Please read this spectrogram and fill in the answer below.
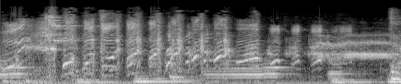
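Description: High-pitched laughter, a quick run of short rising ha-ha bursts that stops a little before the end, over background music with sustained notes.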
